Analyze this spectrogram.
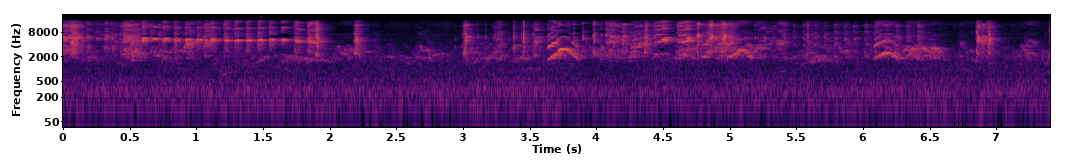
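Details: Lovebird pairs of several mutations chirp in a flight cage in breeding season: a long high whistled note over rapid ticking chirps, then scattered squeaks and chatter.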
